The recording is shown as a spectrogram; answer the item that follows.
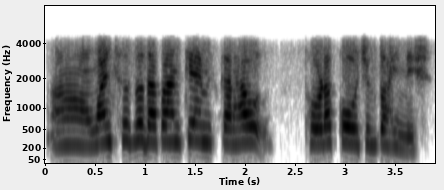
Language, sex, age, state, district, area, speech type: Kashmiri, female, 30-45, Jammu and Kashmir, Pulwama, urban, conversation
